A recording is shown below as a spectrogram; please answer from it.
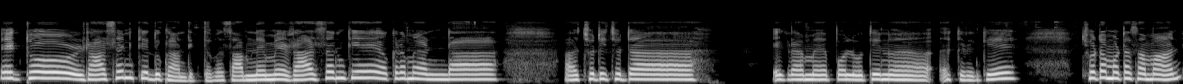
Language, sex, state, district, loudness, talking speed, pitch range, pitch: Bhojpuri, female, Uttar Pradesh, Deoria, -11 LUFS, 110 wpm, 220-275 Hz, 235 Hz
